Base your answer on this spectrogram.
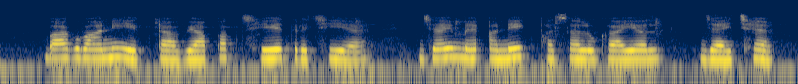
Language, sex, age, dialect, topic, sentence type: Maithili, female, 56-60, Eastern / Thethi, agriculture, statement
